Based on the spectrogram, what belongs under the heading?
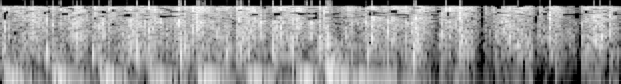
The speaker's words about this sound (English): Any questions? Let's give a big round of applause to Joe.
